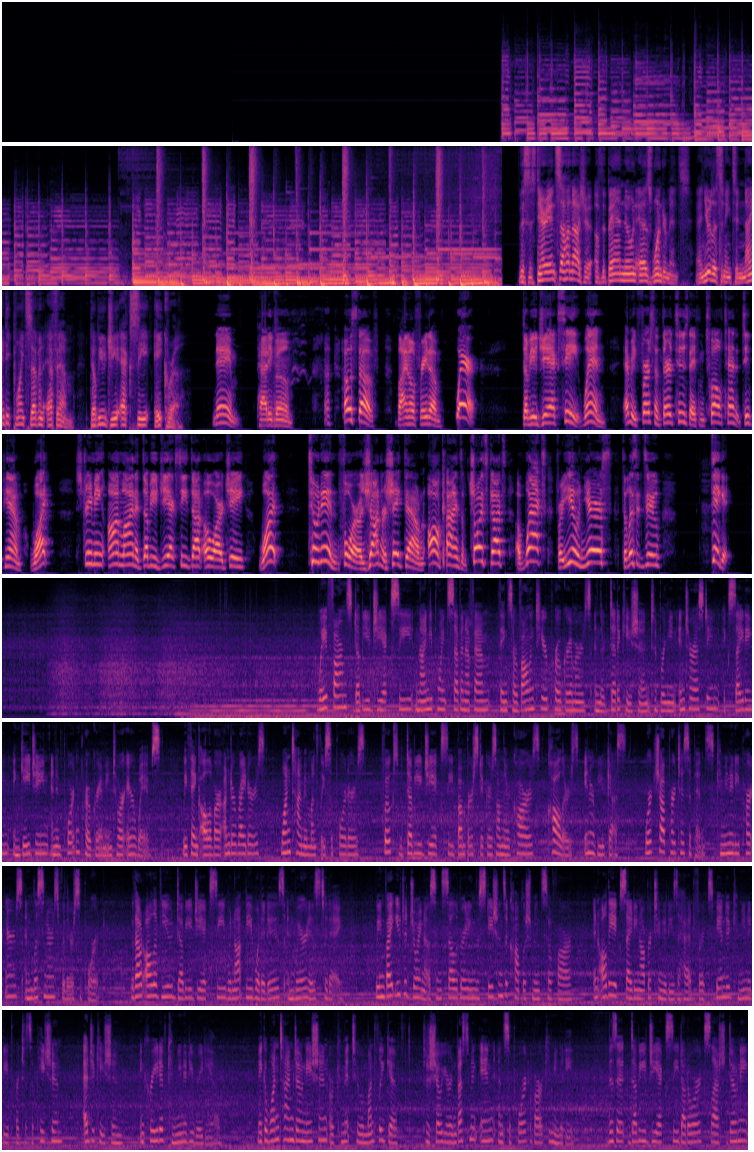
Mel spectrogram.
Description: broadcast live from WGXC's Catskill studio.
